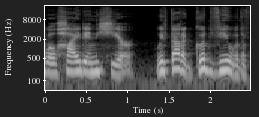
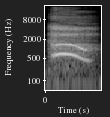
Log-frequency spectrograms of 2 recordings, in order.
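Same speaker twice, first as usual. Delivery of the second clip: sharp, high, loud gasp; shocked gasp; 6 dB louder than usual. Acted. Candy gasps in shock at the body behind the sofa.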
